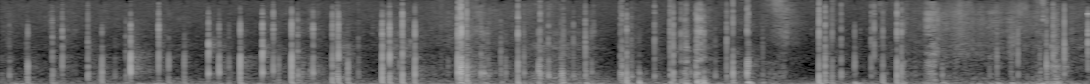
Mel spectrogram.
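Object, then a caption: Plastic pencil pouch. A holographic, iridescent transparent plastic pencil case holding some items is tapped and scratched with long nails close to the mics. Dense, sharp, crinkly clicks and scrapes come in quick bursts over the whole clip, with brief, dry decay.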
